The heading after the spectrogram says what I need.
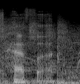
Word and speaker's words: Jefa: She battles with her friend Heffa, I think her name is, Jefa, pronounced Heffa.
